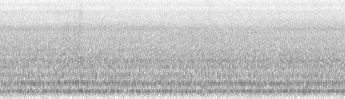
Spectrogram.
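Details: During a honey harvest, smoked honey bees keep up a thick, even droning buzz lasting several seconds, steady in pitch and volume without pauses.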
